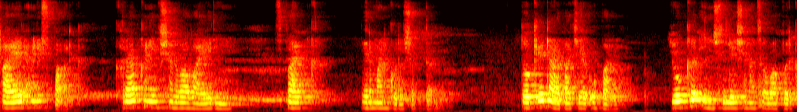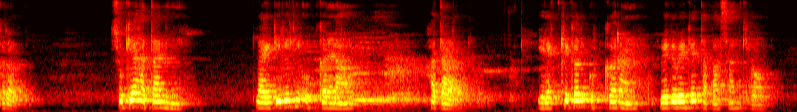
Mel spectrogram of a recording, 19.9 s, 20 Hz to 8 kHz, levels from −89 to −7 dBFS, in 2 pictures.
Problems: none marked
